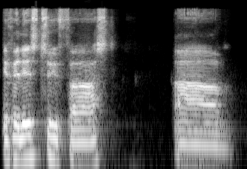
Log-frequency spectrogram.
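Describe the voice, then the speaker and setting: Fast-talking Australian man, fairly low voice. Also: steady tone, fairly bright tone. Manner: fast-talking, chatty, many fillers and restarts. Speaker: guest content creator. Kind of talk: casual livestream chat.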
